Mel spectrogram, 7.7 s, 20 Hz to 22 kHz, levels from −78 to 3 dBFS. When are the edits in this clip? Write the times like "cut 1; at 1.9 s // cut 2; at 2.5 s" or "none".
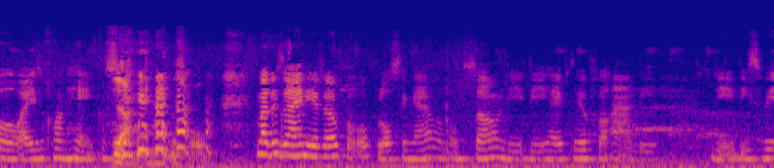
none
